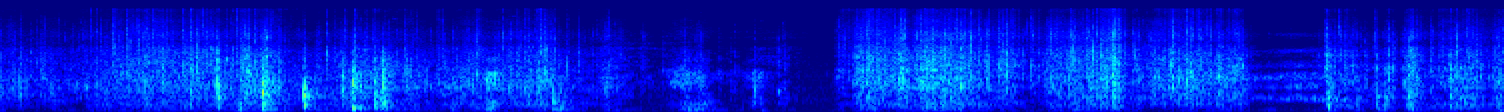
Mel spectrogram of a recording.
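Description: A clear plastic bag crinkling and rustling as it is handled, with a brief pause about four seconds in.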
